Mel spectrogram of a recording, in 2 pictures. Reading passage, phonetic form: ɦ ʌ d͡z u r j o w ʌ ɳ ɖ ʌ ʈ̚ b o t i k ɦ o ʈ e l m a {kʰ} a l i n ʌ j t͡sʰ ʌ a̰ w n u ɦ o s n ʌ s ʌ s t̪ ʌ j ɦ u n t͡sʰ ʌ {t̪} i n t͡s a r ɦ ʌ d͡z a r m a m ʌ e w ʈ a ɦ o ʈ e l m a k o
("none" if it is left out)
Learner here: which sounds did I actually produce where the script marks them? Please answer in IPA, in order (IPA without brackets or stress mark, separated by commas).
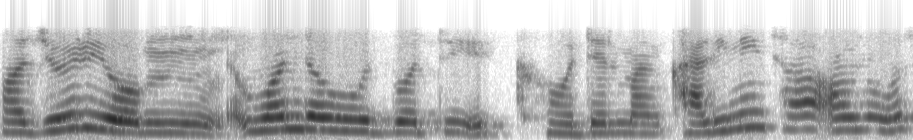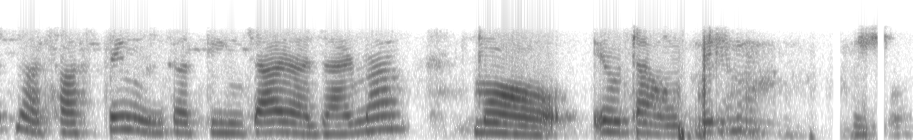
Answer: kʰ, t̪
